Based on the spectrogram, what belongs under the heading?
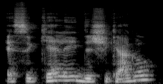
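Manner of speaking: "Est-ce qu'elle est de Chicago" climbing high on "Chicago"; rising question intonation. Shown as a demonstration. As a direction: ask "Est-ce qu'elle est de Chicago" with the voice lifted at the end. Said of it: "your voice will probably end up rising".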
